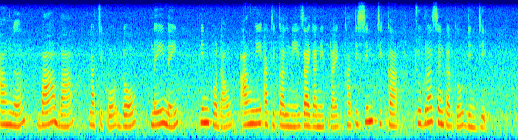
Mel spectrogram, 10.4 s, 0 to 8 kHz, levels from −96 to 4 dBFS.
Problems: low volume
